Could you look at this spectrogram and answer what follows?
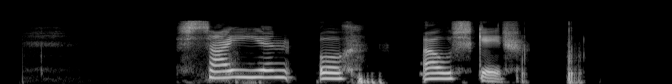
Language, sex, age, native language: Icelandic, female, 6, Icelandic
